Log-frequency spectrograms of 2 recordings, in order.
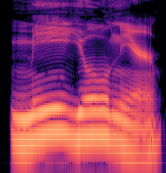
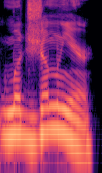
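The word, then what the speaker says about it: Mjölnir: the snore stuff um me yul near mjolnir mjolnir okay all right because that's not how i'm reading it at all i'm like mojamier magellaneer you're gonna get the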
